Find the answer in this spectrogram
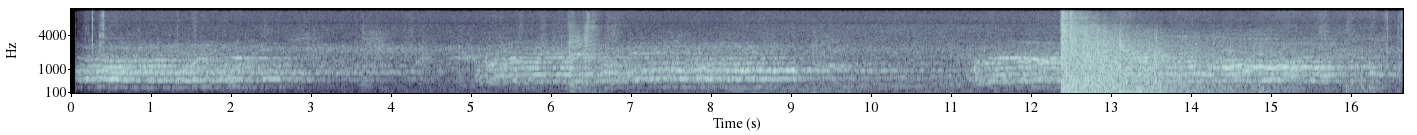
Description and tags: Ramazan topu
special muslim's pray month ramadan, sound cannon being shot when sun goes down and azan begin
